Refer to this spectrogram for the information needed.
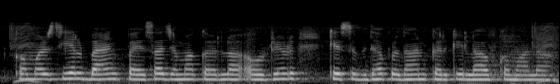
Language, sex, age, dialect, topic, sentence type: Bhojpuri, female, 18-24, Western, banking, statement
